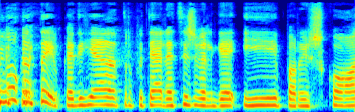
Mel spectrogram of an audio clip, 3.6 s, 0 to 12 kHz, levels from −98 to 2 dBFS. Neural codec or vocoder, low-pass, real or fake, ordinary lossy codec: vocoder, 24 kHz, 100 mel bands, Vocos; 10.8 kHz; fake; MP3, 64 kbps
